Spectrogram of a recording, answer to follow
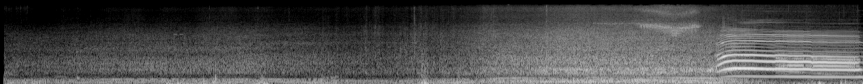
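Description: A Suburban's engine revving harder and louder as it churns through deep mud and bogs down, with tyre and mud noise building over the second half. Near the end a loud, long, high-pitched vocal call rises and holds over it.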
